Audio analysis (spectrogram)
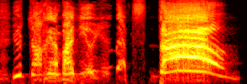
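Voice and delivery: crying out, then dragging out the last words; preaching shout. Real, not acted. Preacher scolding the congregation, slow drawn-out shout. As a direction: shout it at them, slowly.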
